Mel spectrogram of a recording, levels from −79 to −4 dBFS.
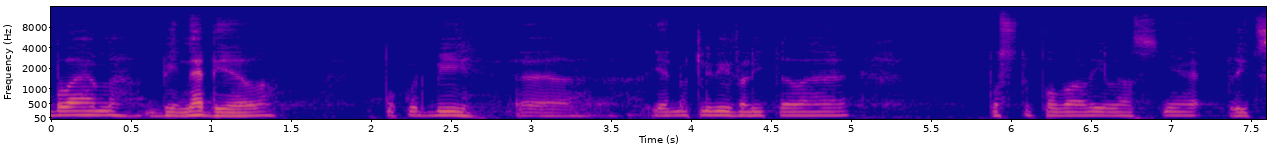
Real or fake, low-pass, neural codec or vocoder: fake; 14.4 kHz; codec, 44.1 kHz, 3.4 kbps, Pupu-Codec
